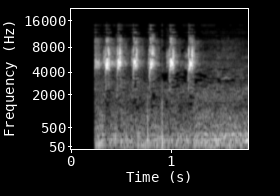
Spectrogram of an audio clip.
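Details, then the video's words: Orange-headed thrush, a first-place champion, singing in the lively 'gacor teler' style, said to act drunk while singing: six short, high, bright notes in a quick, even run lasting about a second. "Kicau Burung Anis Merah Gacor teller Juara 1"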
